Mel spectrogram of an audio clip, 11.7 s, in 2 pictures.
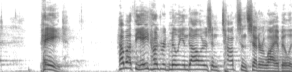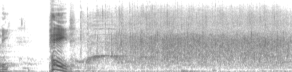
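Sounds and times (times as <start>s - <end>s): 
speech: 0.9s - 1.4s, 2.4s - 6.1s, 6.8s - 7.4s
audience clapping during a speech: 7.4s - 11.6s.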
